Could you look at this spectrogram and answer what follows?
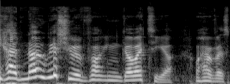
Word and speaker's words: Goetia: Why is the angel of judgment taking action on us for saving the world but not uh go not uh Goautia or Goetia, how it's pronounced, uh misusing God's rings or the foreign god?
